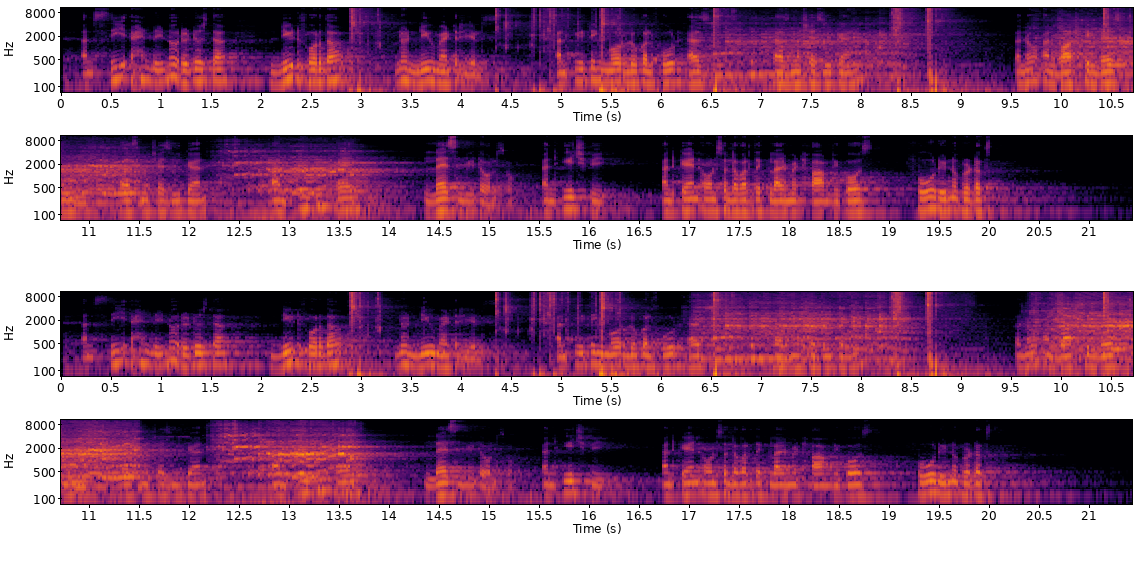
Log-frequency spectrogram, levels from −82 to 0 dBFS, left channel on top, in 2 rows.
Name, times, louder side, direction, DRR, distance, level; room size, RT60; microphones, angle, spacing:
voice 1, 0.2-1.7 2.1-2.8 3.3-4.2 4.9-6.5 7.1-8.0 9.5-10.9 11.3-12.2 12.8-13.7 14.3-15.2 15.5-16.1 16.7-18.8 19.3-20.0, left 1 dB, 40° left, 10 dB, 0.9 m, -33 dB
sound 1, 2.9-3.2 3.6-3.7 4.3-6.0 6.5-6.7 7.2-7.3 8.3-9.0 10.4-10.7, right 4 dB, 15° right, 0.5 m, -31 dB
sound 2, 6.1-14.0, right 6 dB, 70° right, 1.0 m, -31 dB
30.0 x 18.5 x 5.9 m, 2.3 s
head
